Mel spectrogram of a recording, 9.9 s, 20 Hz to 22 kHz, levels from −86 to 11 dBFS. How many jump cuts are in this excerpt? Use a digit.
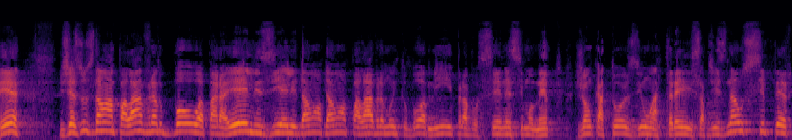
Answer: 5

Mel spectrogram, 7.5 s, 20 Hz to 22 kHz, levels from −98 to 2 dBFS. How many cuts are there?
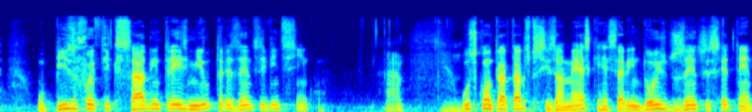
1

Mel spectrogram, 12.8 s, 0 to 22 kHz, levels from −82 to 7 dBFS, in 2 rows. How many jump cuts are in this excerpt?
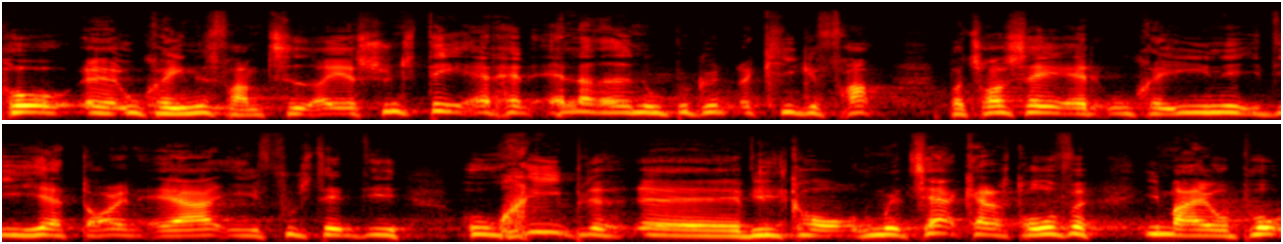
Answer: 0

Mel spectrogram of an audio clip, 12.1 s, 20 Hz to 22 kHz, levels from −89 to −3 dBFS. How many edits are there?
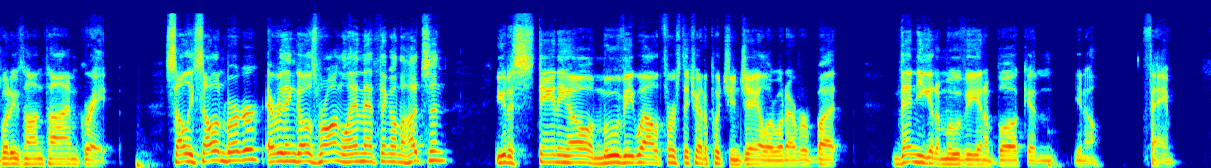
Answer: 0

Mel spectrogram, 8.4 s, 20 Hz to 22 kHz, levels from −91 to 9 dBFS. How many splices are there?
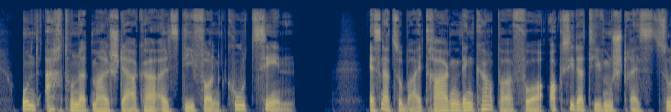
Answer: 2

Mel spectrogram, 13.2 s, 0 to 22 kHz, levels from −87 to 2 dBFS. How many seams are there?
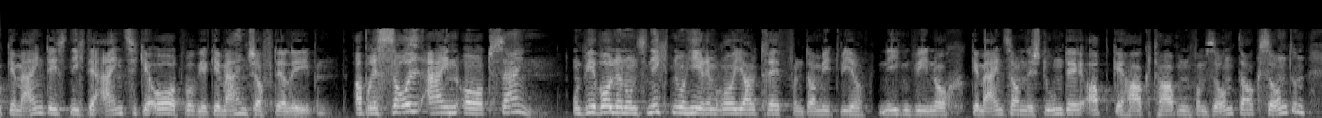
3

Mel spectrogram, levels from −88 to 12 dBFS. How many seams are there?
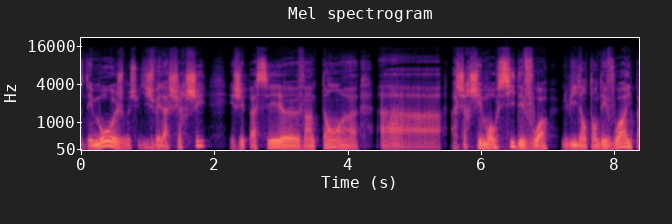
1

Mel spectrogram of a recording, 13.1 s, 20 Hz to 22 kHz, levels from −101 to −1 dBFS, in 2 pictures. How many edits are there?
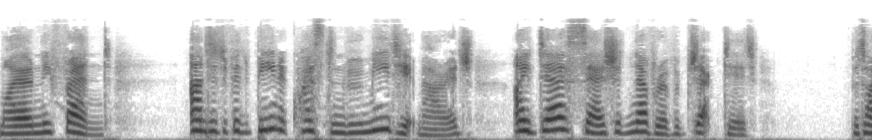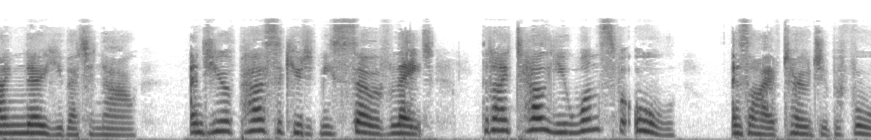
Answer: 0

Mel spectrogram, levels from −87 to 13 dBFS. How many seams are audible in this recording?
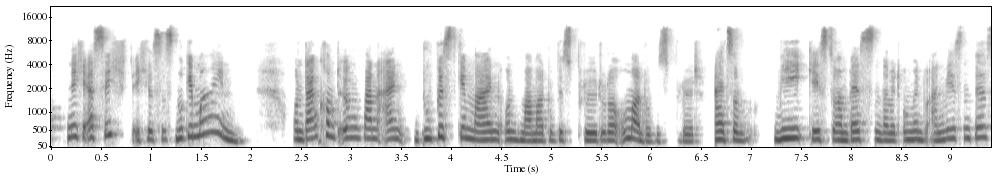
1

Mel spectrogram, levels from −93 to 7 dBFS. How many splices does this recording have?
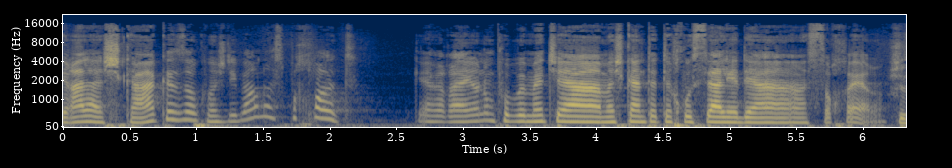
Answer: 0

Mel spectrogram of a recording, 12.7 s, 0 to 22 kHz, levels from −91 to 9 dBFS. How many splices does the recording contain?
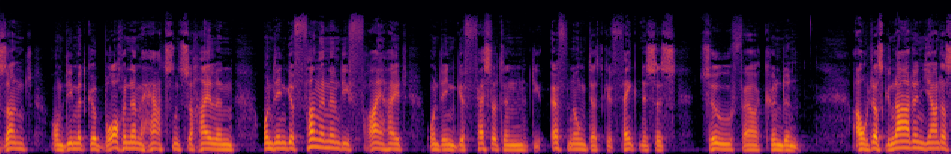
0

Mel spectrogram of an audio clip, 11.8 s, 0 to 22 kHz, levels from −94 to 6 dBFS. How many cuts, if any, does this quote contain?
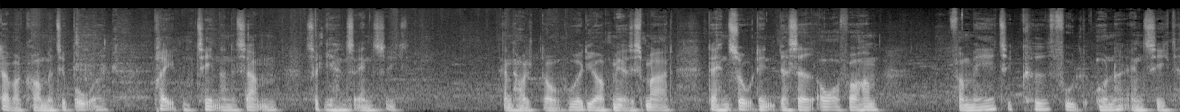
4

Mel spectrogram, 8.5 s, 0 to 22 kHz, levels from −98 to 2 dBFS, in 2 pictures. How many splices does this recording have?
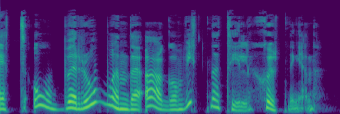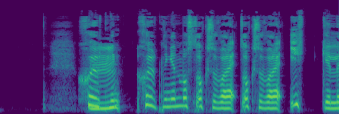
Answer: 1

